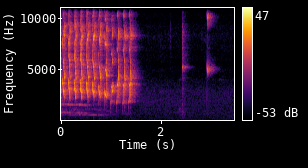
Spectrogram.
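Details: Fighter lovebird giving ngekek chatter to provoke other lovebirds: a quick, pulsed trill of about a dozen notes lasting one and a half seconds, followed after a pause by two short, thin, high chirps.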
